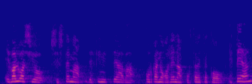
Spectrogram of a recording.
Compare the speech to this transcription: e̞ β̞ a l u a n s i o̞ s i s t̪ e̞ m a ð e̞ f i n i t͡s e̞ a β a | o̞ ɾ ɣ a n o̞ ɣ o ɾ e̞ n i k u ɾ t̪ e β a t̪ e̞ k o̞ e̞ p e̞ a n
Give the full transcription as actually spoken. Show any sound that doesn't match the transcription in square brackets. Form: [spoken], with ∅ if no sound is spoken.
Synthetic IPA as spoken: e̞ β̞ a l u a [∅] s i o̞ s i s t̪ e̞ m a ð e̞ f i n i t͡s e̞ a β a | o̞ ɾ ɣ a n o̞ ɣ o ɾ e̞ n [a] k u ɾ t̪ e β [e] t̪ e̞ k o̞ e̞ p e̞ a n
